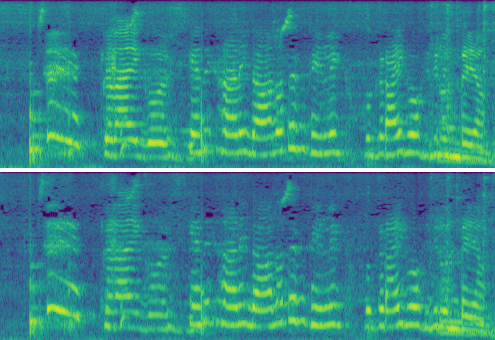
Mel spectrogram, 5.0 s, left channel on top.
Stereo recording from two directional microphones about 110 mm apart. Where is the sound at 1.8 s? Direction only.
20° right (ahead or behind).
